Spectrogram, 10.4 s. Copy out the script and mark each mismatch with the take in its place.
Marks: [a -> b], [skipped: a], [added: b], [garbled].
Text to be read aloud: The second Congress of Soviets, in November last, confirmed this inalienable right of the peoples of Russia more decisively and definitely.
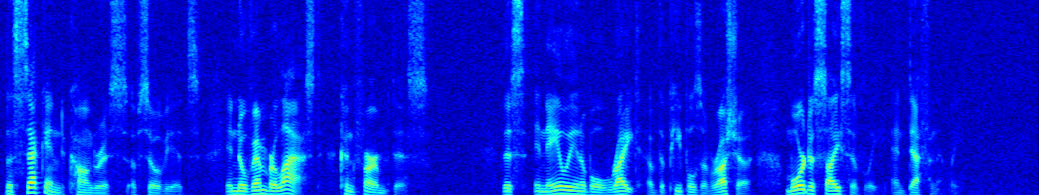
The second Congress of Soviets, in November last, confirmed this [added: this] inalienable right of the peoples of Russia more decisively and definitely.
